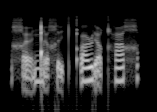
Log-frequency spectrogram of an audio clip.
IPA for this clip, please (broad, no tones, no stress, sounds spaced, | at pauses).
χ æ̰ ŋ͡ǃ ɛ̰ χ ɾ ḭ t qʼ ə˞ ɾ ɛ̰ qʰ ə χ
